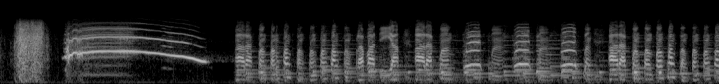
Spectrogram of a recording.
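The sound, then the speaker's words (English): The peculiar song of the Araucan bird: a shrill screech, then a sliding whistle that falls in pitch, then a long run of rapid, scratchy chattering calls. “Now, he's called the Araucan because of the peculiar song he sings, which sounds something like this.”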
